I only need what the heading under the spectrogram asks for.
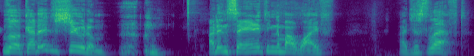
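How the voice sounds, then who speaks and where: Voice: mid-range voice, expressive, normal speed, sharp tone. A performer reading an exasperated, bitter husband in a comic table read, sounding irritated, sarcastic and defensive. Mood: irritated, guarded.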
